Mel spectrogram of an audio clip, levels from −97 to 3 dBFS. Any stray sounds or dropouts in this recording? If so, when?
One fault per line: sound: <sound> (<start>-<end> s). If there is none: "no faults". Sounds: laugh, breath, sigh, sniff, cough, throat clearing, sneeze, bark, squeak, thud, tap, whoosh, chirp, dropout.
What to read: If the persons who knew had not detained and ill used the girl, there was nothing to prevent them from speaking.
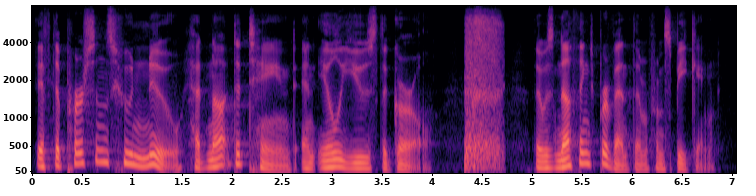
sound: breath (4.3-4.7 s)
